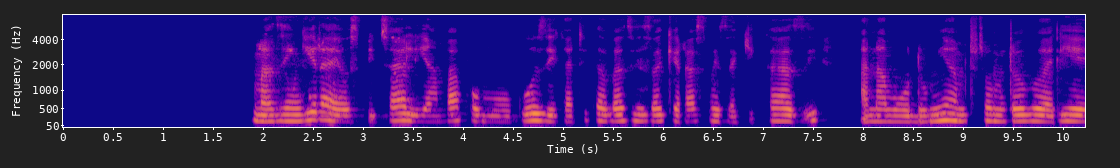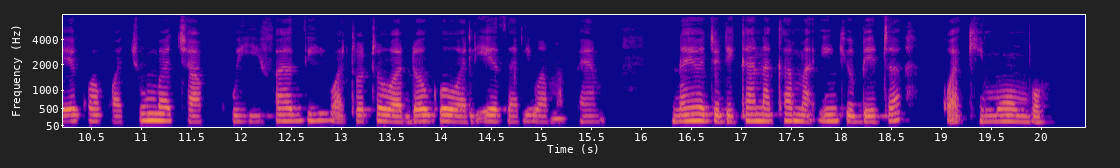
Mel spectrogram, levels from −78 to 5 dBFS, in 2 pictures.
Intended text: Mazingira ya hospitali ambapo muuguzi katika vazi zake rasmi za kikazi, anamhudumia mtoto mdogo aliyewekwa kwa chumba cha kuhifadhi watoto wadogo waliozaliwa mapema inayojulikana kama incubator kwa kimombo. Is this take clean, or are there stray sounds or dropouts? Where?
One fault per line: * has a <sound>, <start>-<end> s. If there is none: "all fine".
all fine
